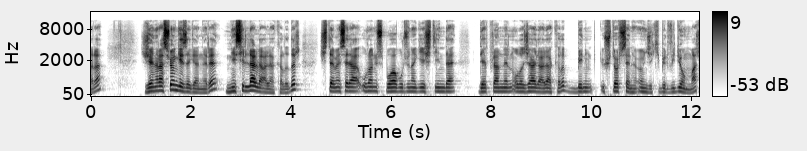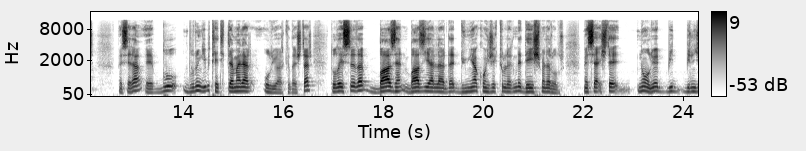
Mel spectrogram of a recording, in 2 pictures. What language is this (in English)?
Turkish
